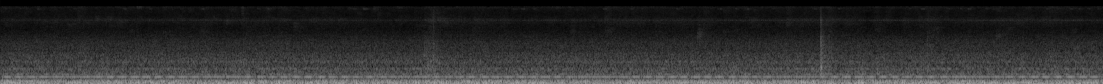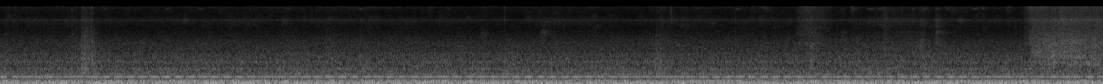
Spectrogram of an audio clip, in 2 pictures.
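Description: Steady machinery drone of a commercial laundry room (running industrial washers and ventilation), a low rumble with one constant mid-pitched hum, broken only by a few faint clicks and a short rush of noise near the end.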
